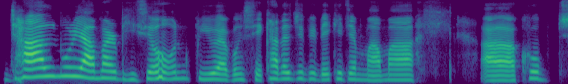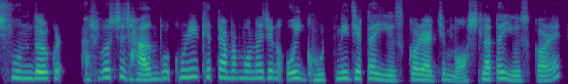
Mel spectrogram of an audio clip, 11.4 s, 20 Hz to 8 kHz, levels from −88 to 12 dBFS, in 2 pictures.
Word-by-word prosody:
ঝালমুড়ি 310 +3 +7 0.2
আমার 245 0 +3
ভীষণ 215 +4 0 0.2
প্রিয় 205 -2 -4
এবং 185 +2 -7
সেখানে 220 +4 -2
যদি 215 -1 -7
দেখি 205 +3 -5
যে - - -1 0.2
মামা 170 +2 -1 0.9
আ - - +3 0.4
খুব 235 -2 -2 0.3
সুন্দর 235 -2 +1
করে 245 - -6 0.2
আসপাশে 235 +7 -7
হচ্ছে 285 +1 -5
ঝালমুড়ির 235 +9 -1
ক্ষেত্রে 280 0 -4
আমার 250 -1 -8
মনে 240 - -6
হয় 250 - -5
যেন 250 - -4
ওই 230 - +2
ঘুঁটনি 190 +5 -7
যেটা 225 -1 -1 0.2
use 165 - -11
করে 190 -2 +1
আর 165 - -2
যে 195 - -9
মসলাটা 205 +10 -3
use 165 - -9
করে 170 +1 -3
225 Hz, 170 wpm, -24 LUFS, 190-245 Hz, 0.9 s, ঝালমুড়ি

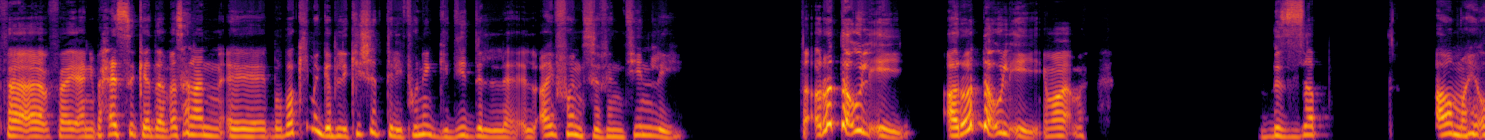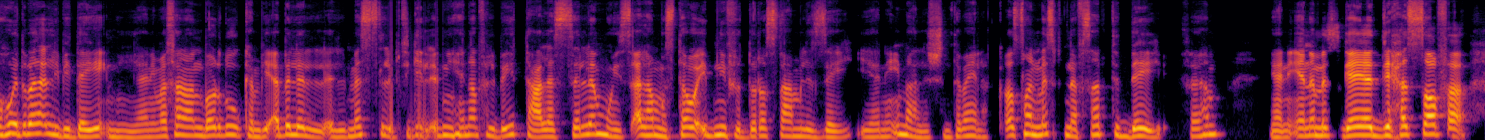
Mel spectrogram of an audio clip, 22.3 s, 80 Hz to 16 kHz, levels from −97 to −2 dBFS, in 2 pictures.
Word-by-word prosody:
ف - - -3
فيعني 180 -1 +2
باحس 240 +4 +1
كده 195 -5 0
مثلًا، 210 0 0
آآ 185 -1 +1
باباكِ 190 +9 -2
ما 310 - +3
جابلكيش 200 +7 0
التليفون 215 - -2
الجديد 195 -1 -4
ال 165 -1 -4
الiPhone 225 +1 0
17 180 +1 -5
ليه؟ 180 -3 -4 1.0
أرد - - +7
أقول 330 -8 +5
إيه؟ 335 -10 -2 0.3
أراد - - +7
أقول 275 - +3
إيه؟ 330 -4 -3
ما 205 +1 0 1.3
بالضبط 205 +5 -3 0.8
آه، 235 - +6
ما 220 -5 +2
هي 245 - +1
هو 225 +3 +2
ده 245 -1 +1
بقى 250 0 +4
اللي 235 -3 0
بيضايقني. 180 -3 0
يعني 165 +2 -6
مثلًا 210 +2 0
برضه 210 +2 0
كان 190 -3 -4
بيقابل 220 +5 +1
ال 185 -6 -2
الMiss 185 +7 -3
اللي 200 - -4
بتيجي 210 - -9
لإبني 215 +3 -2
هنا 220 +1 -2
في 215 - -13
البيت 195 +4 -4
على 170 +1 +2
السلّم، 215 +7 0
ويسألها 185 +3 0
مستوى 210 +1 0
ابني 215 +2 +1
في 190 - -7
الدراسة 190 +3 -4
عامل 190 -1 -3
إزاي. 165 +1 -5
يعني 170 +1 -7
إيه - - -3
معلش، 170 -7 -2
أنت 165 - -8
مالك 185 -3 -5
أصلًا؟ 220 +3 +1
الMiss 250 - -5
بنفسها 210 +3 -1
بتتضايق، 195 -5 0
فاهم؟ 230 +5 -3 0.3
يعني 160 -1 -2
إيه 195 - +2
أنا 205 0 +2
Miss 205 - -10
جايّة 215 +2 +8
أدّي 215 0 +6
حصّة، 225 +2 +5
ف 195 -5 +1
200 Hz, 190 wpm, -24 LUFS, 180-220 Hz, 1.3 s, جايّة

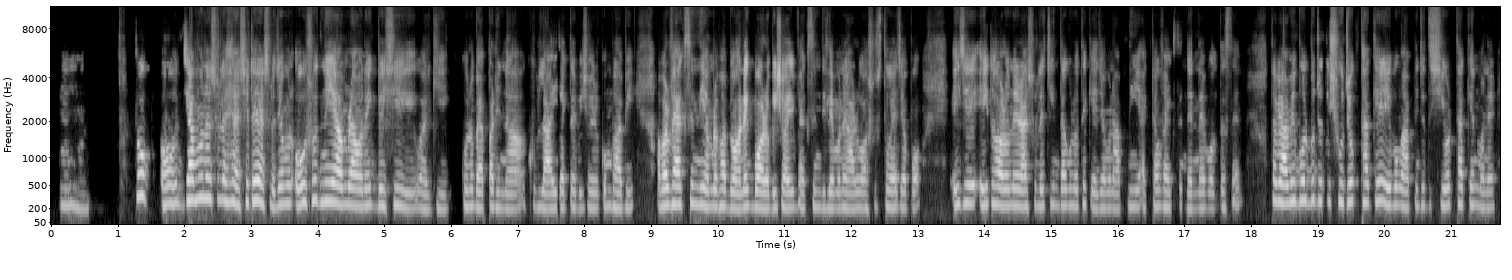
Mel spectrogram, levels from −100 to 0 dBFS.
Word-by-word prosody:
হুম, 225 0 -9
হুম। 185 -1 -13 0.8
তো, 335 - +1 0.4
অ - - +4 0.3
যেমন 290 +2 +7
আসলে 300 -1 -2
হ্যাঁ, 245 -4 +2
সেটাই 280 +2 +5
আসলে। 230 -3 -4
যেমন 245 +1 0
ঔষুধ 275 +4 +1
নিয়ে 275 0 +5
আমরা 235 0 +3
অনেক 225 +1 -2
বেশিই 225 0 -3 0.3
আরকি, 180 +1 -10 0.3
কোন 215 - -4
ব্যাপারই 200 0 -2
না, 190 - -3 0.3
খুব 215 - -16
লাইট 190 +1 +3
একটা 205 +1 -8
বিষয়, 200 +1 -8
এরকম 205 +3 -8
ভাবি। 200 +1 -2 0.4
আবার 220 +1 +7
ভ্যাকসিন 240 +1 +4
নিয়ে 235 -1 +2
আমরা 215 0 0
ভাবি, 215 -2 +1
অনেক 210 +2 +6
বড় 200 -1 +8
বিষয়। 200 -1 +3
ভ্যাকসিন 195 +2 -7
দিলে 200 0 -2
মনে 195 +1 -4
হয় 195 - 0
আরো 195 +1 -5
অসুস্থ 215 +3 -13
হয়ে 200 0 -1
যাবো। 200 0 -5 0.6
এই 235 - -2
যে 255 - 0 0.2
এই 230 - 0
ধরনের 225 -1 +3
আসলে 220 +1 -7
চিন্তাগুলো 225 -1 -5
থেকে, 235 -4 -9
যেমন 200 0 -6
আপনি 190 +3 -15 0.2
একটাও 215 +2 -7
ভ্যাকসিন 205 +1 -7
দেন 190 0 -5
নাই 195 0 -4
বলতেছেন। 200 +2 -11 0.5
তবে 275 -3 +1
আমি 265 +2 +1
বলব, 285 -1 +1
যদি 275 0 -7
সুযোগ 270 0 -1
থাকে 265 +1 -1 0.2
এবং 235 0 -3
আপনি 205 +2 -15
যদি 225 -1 -11
শিওর 225 +1 -3
থাকেন, 235 0 -3
মানে 200 0 -6
220 Hz, 185 wpm, -23 LUFS, 200-240 Hz, 0.8 s, বড়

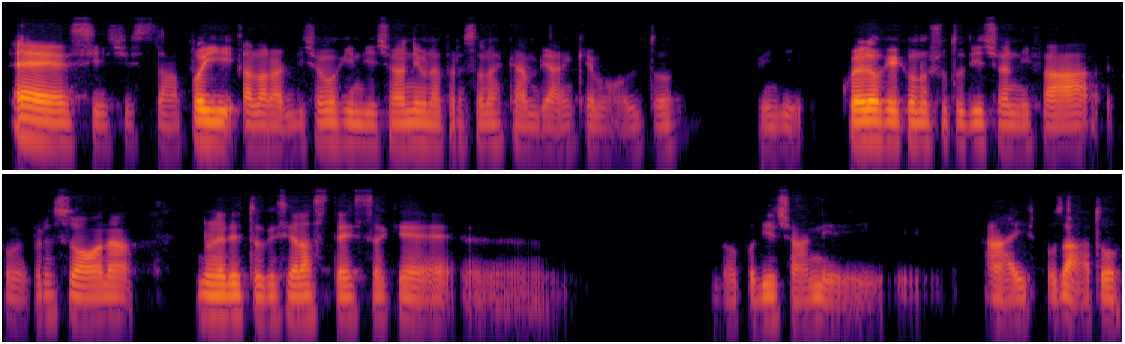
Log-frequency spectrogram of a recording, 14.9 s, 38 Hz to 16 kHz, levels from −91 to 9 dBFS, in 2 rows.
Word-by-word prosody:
Eh 115 -4 +9
sì, 105 -2 -9
ci 100 - -15
sta. 95 -1 -11
Poi 110 -2 +5
allora 100 -2 0
diciamo 100 +3 -5
che 105 - -9
in 105 - -4
10 100 0 -7
anni 105 +1 0
una 100 -1 -3
persona 100 +1 -9
cambia 95 -2 -6
anche 95 +2 -11
molto. 95 +1 -13 0.4
Quindi 90 0 -14 0.3
quello 110 +1 +9
che 110 -1 +3
hai - - +2
conosciuto 105 0 -3
10 105 +1 -5
anni 100 -1 -4
fa 95 +1 +2
uhm, - - -22
come 90 -1 -12
persona, 100 -2 0 0.4
non 105 -1 0
è 100 - +4
detto 100 -1 -1
che 100 +1 -6
sia 100 0 -1
la 100 - +3
stessa 95 -1 -5
che 95 -1 -4
uhm, - - -18 1.1
dopo 85 +1 -13
10 100 +2 -3
anni 85 0 -5 1.0
hai 90 -1 -1
sposato. 95 -1 -3
100 Hz, 165 wpm, -25 LUFS, 95-105 Hz, 1.1 s, Eh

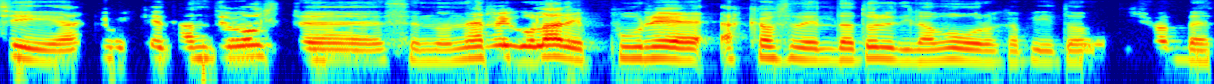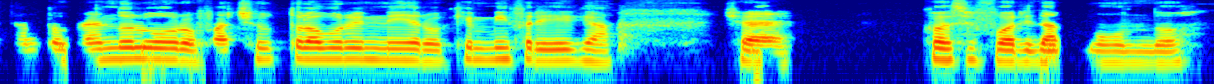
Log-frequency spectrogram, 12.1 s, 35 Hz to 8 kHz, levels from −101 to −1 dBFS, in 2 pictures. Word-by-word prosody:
Sì, 180 -7 +1
anche 155 +2 -1
perché 190 +1 -4
tante 190 +2 -2
volte 170 -7 +1
se 165 +1 -9
non 160 +3 -4
è 195 - +5
regolare, 210 -1 +7
è - - -1
pure 195 -3 +4
a - - -2
causa 200 -1 0
del 175 -2 0
datore 175 +2 +1
di 165 - -7
lavoro, 160 -1 0
capito? 150 +4 -8
Dice: 335 - -26
"Vabbè 165 -4 -4
tanto 160 +1 -8
prendo 170 +4 -2
loro, 175 -3 +1
faccio 155 +3 -4
tutto 175 +2 -7
lavoro 180 0 +2
in 180 0 -3
nero, 170 -2 -2
che 170 - -8
mi 180 +1 -4
frega" 165 -3 -3 0.5
cioè 140 -2 0 0.6
cose 175 0 0
fuori 155 -2 +1
dal 150 0 +2
mondo. 145 -1 -6
170 Hz, 180 wpm, -23 LUFS, 155-185 Hz, 0.6 s, regolare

